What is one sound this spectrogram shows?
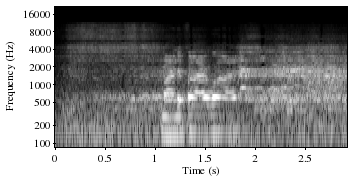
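A man speaks, heard through a loudspeaker.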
